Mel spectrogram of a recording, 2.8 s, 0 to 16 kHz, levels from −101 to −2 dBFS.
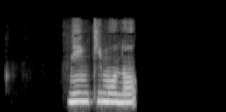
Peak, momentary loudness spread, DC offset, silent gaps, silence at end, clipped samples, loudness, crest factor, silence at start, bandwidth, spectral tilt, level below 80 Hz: -14 dBFS; 7 LU; under 0.1%; none; 1.15 s; under 0.1%; -26 LUFS; 14 dB; 0.85 s; 9.2 kHz; -4.5 dB/octave; -80 dBFS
